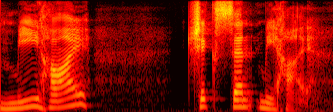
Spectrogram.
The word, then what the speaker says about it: Mihai Csikszentmihalyi: But I've just learned from YouTube it's pronounced Mihai Csikszentmihalyi. Mihai Csikszentmihalyi, which that sounds not so bad, but the spelling is just, it's got like L's and Y's, and yet they add up to I.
